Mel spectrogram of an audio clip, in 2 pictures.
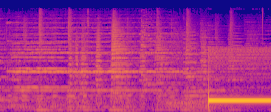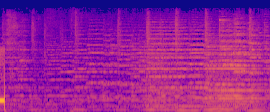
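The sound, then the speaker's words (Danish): A loud, steady mid-pitched telephone busy tone sounds once for about a second, signalling that the called number is busy, cutting sharply over quieter background music that continues before and after. “Det kaldte nummer er optaget.”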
